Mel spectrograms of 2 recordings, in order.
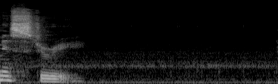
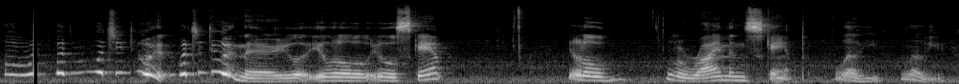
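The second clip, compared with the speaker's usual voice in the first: mock Constantine; 3 semitones higher than usual. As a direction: coo at him like a pet. Voicing Constantine to Etrigan.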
